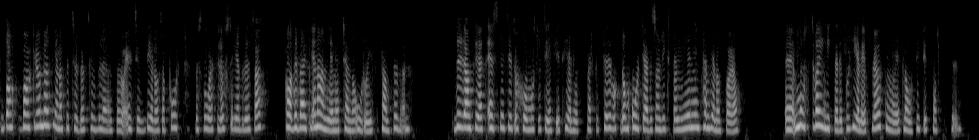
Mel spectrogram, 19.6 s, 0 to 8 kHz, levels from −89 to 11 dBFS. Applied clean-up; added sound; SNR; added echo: neural mask model DeepFilterNet 3.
